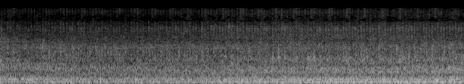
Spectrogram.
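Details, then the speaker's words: 1961 Case 930 Western diesel tractor (6.6L 401ci six-cylinder, 83hp), pull-started, with some expected blow-by: an even, low diesel rumble with a steady, unhurried beat and no odd knocks or misses. The injection pump sounds good, and it doesn't overheat. "seems like the injection pump sounds good working well it doesn't get hot has good fuel"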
